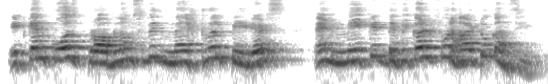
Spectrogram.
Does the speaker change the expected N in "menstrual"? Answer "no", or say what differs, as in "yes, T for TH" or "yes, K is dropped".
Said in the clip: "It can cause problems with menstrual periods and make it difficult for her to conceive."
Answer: yes, N is dropped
